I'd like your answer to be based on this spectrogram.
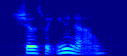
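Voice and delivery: muttering. Narrator reads a man answering a woman's remark, muttering. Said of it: "he muttered".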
